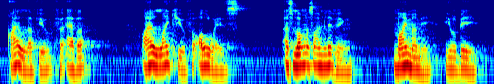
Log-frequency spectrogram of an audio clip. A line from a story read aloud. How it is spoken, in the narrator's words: her son sang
